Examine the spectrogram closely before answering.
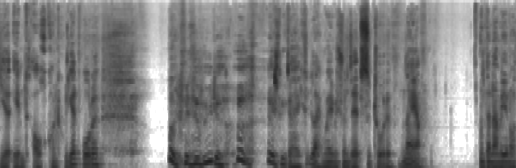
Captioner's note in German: gelächter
